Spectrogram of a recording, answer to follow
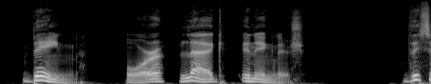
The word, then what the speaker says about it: been: and this time we will see how to pronounce in a regular Dutch accent Bane or leg in English this is how we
